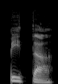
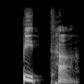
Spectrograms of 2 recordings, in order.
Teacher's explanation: most people cannot pronounce double consonants and therefore they will ask for a pita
